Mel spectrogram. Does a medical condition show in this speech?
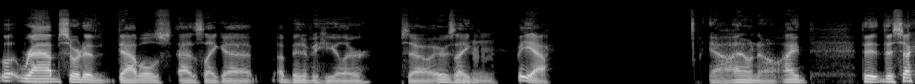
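No.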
